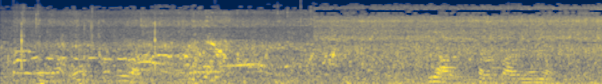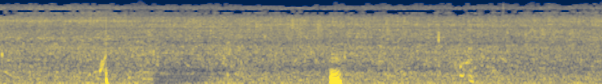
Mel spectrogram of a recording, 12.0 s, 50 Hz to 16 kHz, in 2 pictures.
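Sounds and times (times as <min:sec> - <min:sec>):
water rushing and trickling: 0:00.0 - 0:12.0.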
